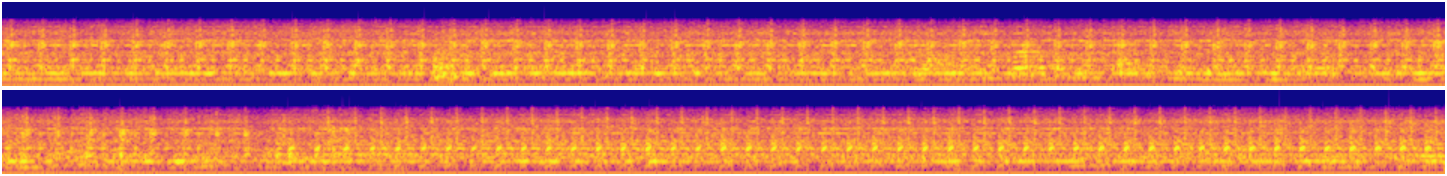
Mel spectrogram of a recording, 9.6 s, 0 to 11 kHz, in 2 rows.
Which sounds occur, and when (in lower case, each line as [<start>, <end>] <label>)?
[0.00, 9.62] mechanisms
[1.42, 1.59] tap
[2.97, 5.10] man speaking
[9.27, 9.62] man speaking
